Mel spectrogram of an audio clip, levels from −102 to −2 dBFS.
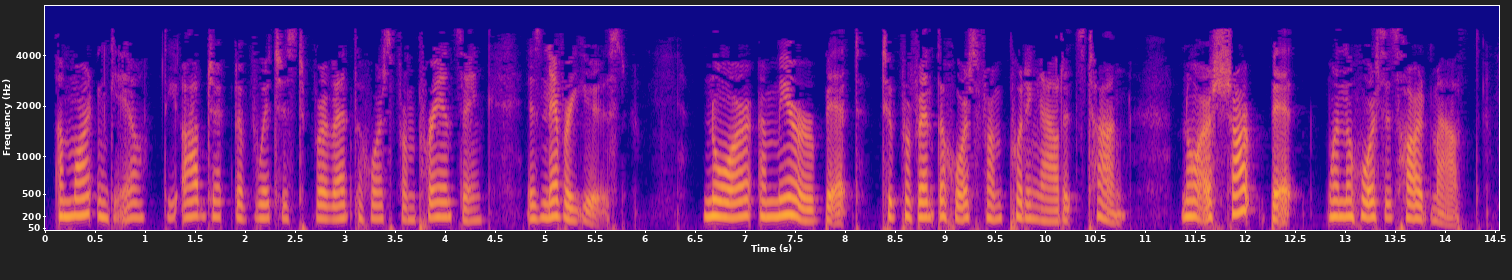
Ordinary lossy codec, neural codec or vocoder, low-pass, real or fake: MP3, 24 kbps; none; 7.2 kHz; real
